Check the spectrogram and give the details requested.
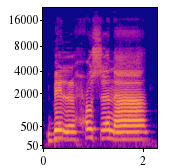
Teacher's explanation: با کو ڈائریکٹ لام کے ساتھ ملائیں گے، جو با کے ساتھ الف ہے نہیں پڑھا جائے گا، لاسٹ میں یا بھی نہیں پڑھا جائے گا۔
